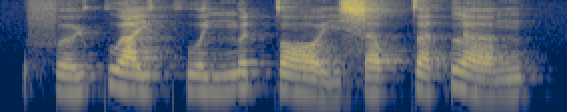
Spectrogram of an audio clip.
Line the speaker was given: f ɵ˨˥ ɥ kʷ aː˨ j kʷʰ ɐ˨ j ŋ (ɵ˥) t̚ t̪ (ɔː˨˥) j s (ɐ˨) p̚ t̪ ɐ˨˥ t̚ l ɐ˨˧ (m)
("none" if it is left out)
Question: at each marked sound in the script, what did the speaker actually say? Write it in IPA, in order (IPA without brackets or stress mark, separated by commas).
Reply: ɵ˧, ɔː˨˩, ɐ˨˥, ŋ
